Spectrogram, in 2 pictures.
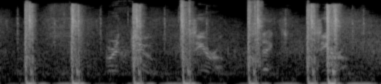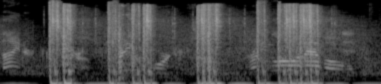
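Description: Arma III sniper and rifle fire in a combat scene: a rapid, irregular series of sharp, loud gunshots, close and echoing, with voices now and then underneath.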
